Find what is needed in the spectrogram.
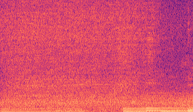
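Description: Classical guitar played fingerstyle: a held chord rings and fades out about a second in, then after a short pause new notes are plucked.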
